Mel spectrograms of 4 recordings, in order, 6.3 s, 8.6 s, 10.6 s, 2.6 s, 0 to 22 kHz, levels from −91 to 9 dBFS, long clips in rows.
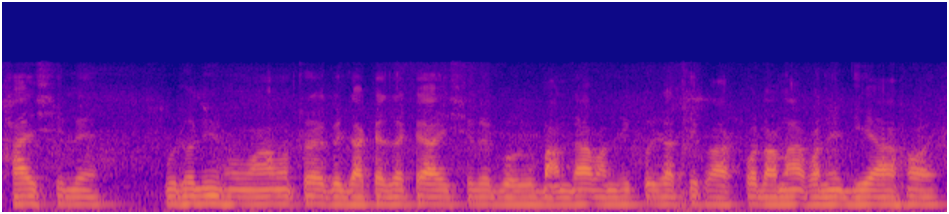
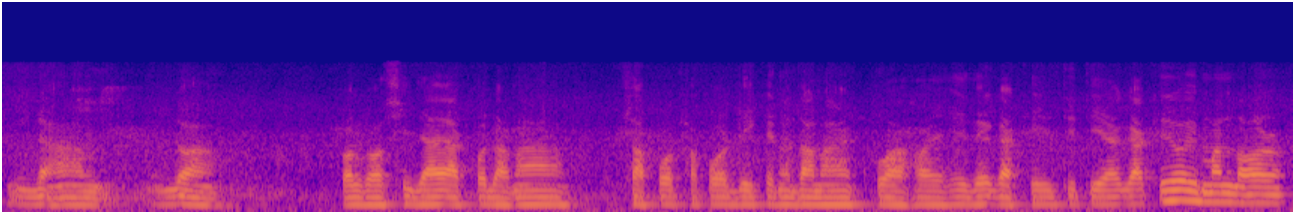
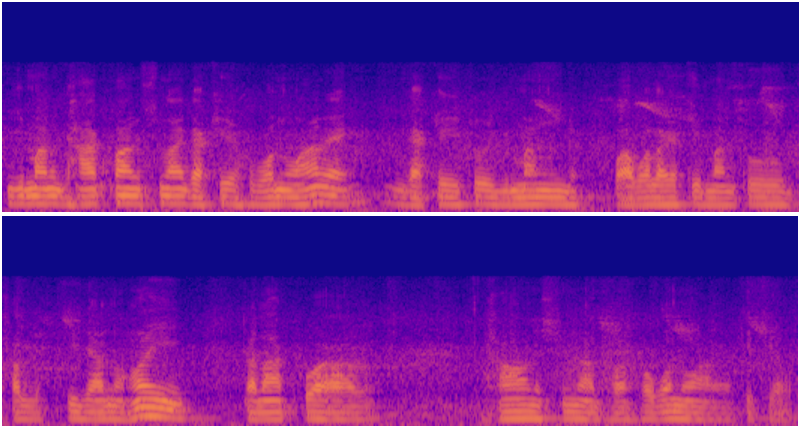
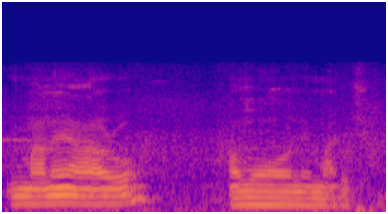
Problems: constant background noise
